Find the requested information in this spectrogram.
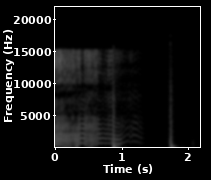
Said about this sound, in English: Ah, I found something. A door. A handle. Let's just give this a pull.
